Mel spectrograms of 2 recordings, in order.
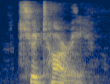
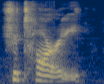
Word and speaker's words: Chitauri: How do you pronounce this word? I always fuck this up. – Chitauri. – Chitauri.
